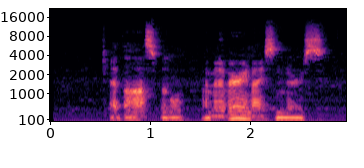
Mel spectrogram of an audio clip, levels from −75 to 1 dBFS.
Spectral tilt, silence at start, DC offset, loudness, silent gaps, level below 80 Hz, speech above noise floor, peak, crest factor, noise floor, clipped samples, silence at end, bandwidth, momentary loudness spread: -3.5 dB/octave; 0.6 s; under 0.1%; -20 LUFS; none; -46 dBFS; 32 dB; -2 dBFS; 20 dB; -53 dBFS; under 0.1%; 0.2 s; 14 kHz; 10 LU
